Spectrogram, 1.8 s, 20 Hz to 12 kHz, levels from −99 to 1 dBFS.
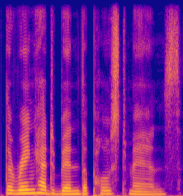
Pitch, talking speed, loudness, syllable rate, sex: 180 Hz, 195 wpm, -19 LUFS, 4.1 syllables/s, female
